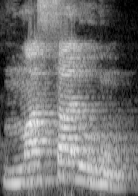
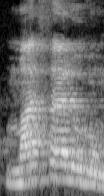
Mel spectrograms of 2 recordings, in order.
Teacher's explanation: مثلہم، تھا ہے، تھا بغیر سیٹی کے ادا ہوگا،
